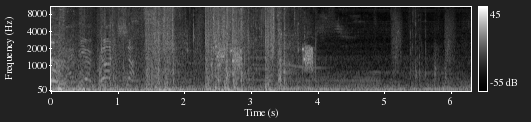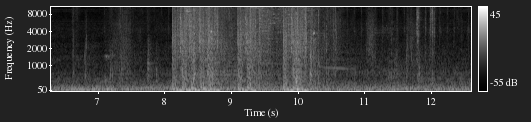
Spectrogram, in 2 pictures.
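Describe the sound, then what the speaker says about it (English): Loud bursts of rapid gunfire crackle in the video game Watch Dogs Legion, with one dense volley at the start, a quieter stretch, and a second heavy exchange later. "I hear a gunshot."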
